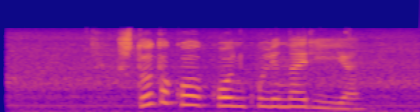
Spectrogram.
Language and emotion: Russian, neutral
